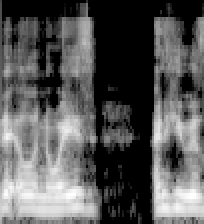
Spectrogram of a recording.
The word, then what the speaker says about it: Illinois: if anybody who said Illinois and he was like I don't know what's what do you New Yorkers the S is silent you know but people here always say Illinois like that's how you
